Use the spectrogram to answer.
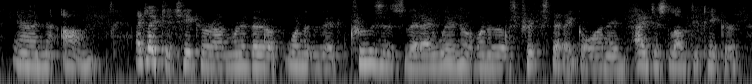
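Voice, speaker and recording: Room echo is audible as a woman talks over noticeable background noise. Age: 70s. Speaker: interviewee sharing health recovery story. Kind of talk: interview testimony. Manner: halting, many fillers.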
